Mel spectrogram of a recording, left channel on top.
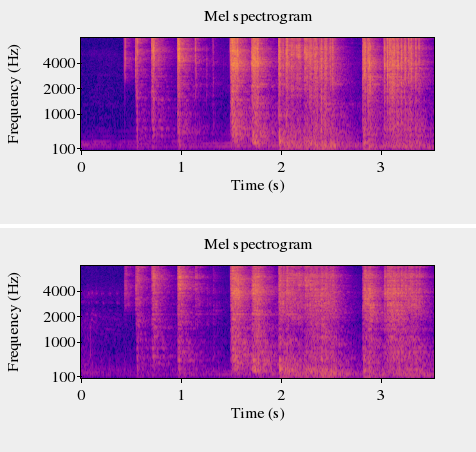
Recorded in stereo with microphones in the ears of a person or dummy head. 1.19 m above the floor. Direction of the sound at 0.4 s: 35° left (ahead or behind).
